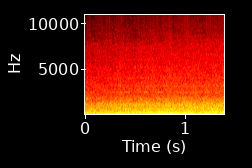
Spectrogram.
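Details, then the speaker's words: Blower motor on a large Trane unit during a condenser motor replacement, ramping up at about 17 to 25 Hz. A low, steady rumble with an even, building hum and no knocks or scraping. Normal blower startup. "oh that's the blower blower motor starting to ramp up so 17 Hertz 25 Hertz"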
